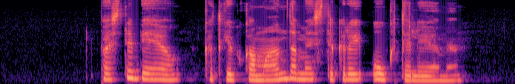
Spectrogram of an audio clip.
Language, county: Lithuanian, Vilnius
